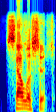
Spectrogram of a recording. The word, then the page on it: salicet: American English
